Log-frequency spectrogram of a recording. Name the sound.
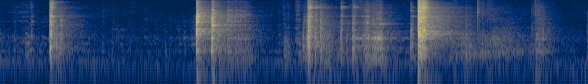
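baking pans being swapped and handled, including a big ceramic pan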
